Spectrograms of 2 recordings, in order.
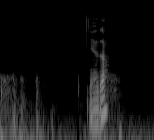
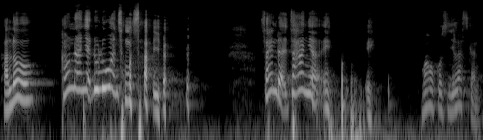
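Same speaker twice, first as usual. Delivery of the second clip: imitating an angry retort; 9 semitones higher than usual. An angry questioner scolds the believer, high mock anger. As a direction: play the offended one snapping back, hammed-up. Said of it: "Kalau dia marah-marah sama kita".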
